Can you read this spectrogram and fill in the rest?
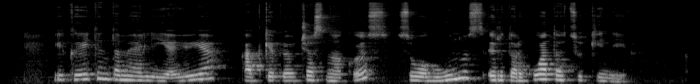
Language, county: Lithuanian, Vilnius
